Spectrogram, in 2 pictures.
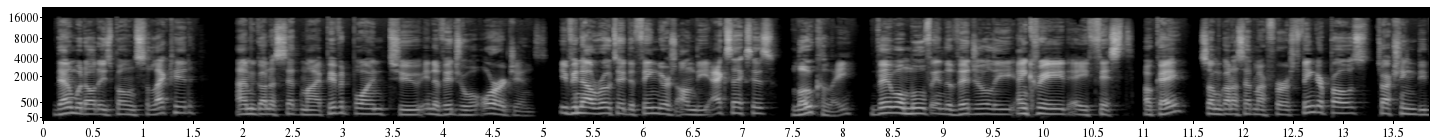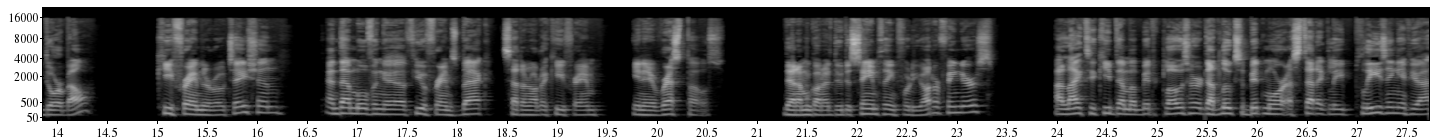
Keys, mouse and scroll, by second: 5.0 ctrl+r, 6.6 r, 11.3 shift+click, 11.9 shift+click, 12.3 r, 14.9 ctrl+z, 17.8 Down, 17.9 Left, 18.4 alt+r, 18.7 Left, 19.0 alt+r, 19.8 KP_0, 19.9 space, 20.6 space, 21.1 shift+click, 22.0 Up, 22.2 Left, 22.3 Left, 22.5 r, 23.3 scroll up 1, 23.4-23.8 middle drag, 23.8 r, 25.3 ,, 25.5 ., 26.7 alt+a, 26.9 click, 27.3 r.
